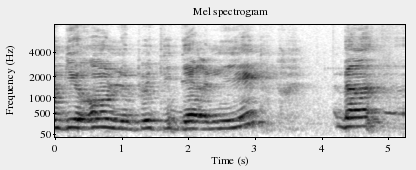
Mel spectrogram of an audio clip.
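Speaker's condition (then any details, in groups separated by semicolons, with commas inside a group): Cerebral palsy; lifelong, non-progressive; stable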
